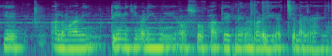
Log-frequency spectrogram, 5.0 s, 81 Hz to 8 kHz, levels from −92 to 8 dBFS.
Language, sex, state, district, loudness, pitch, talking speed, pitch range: Hindi, male, Uttar Pradesh, Lalitpur, -16 LUFS, 155 Hz, 180 wpm, 150-160 Hz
